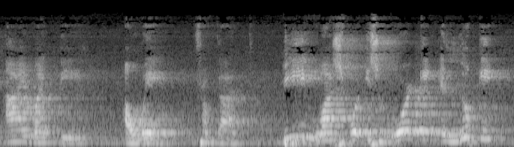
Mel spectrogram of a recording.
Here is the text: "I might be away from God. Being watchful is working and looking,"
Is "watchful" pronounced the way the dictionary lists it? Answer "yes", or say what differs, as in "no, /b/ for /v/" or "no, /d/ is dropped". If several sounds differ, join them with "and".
no, /s/ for /tʃ/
